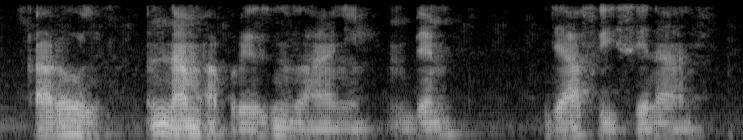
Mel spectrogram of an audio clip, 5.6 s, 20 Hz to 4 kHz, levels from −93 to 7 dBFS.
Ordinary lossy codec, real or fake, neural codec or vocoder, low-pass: none; real; none; 3.6 kHz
